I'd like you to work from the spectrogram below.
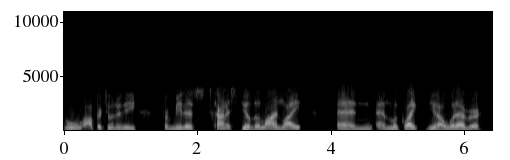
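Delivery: plain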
